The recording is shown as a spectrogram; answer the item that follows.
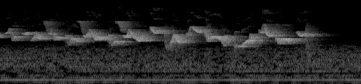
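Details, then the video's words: In breeding season, a rufous-collared sparrow sings a continuous string of bright, high whistles, each slurring downward and repeated rapidly for over three seconds, with a constant low hum behind. "tico tico cantando muito dentro de temporada"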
